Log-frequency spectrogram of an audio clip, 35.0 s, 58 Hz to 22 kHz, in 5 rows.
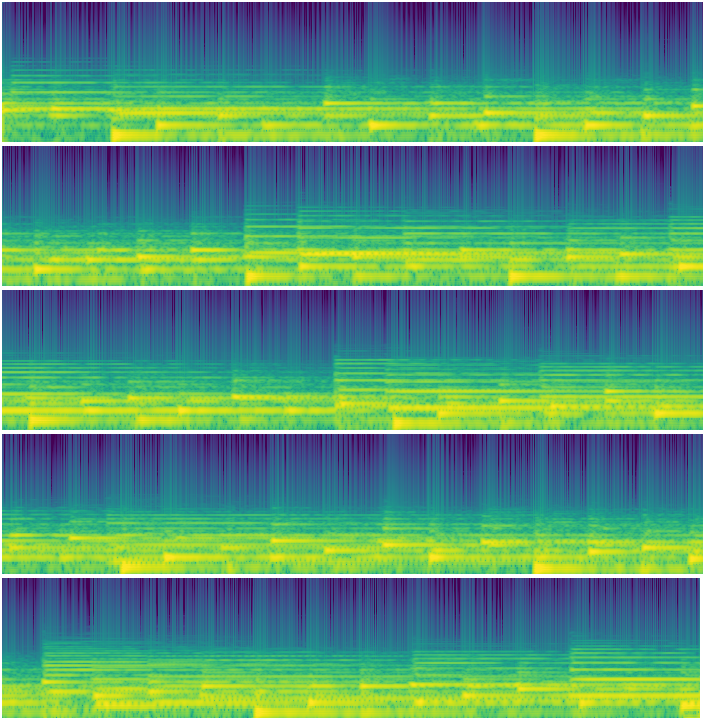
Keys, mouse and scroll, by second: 3.5 click, 5.1 click, 5.4 ctrl+z, 7.4 click, 8.4 click, 10.3 click, 10.4 click, 13.6-14.7 drag, 15.4-16.4 drag, 17.5-18.6 drag, 18.8-19.9 drag, 20.9-21.9 drag, 22.6-23.7 right drag, 24.4-25.4 drag, 29.0-30.9 drag, 32.2 alt+click.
